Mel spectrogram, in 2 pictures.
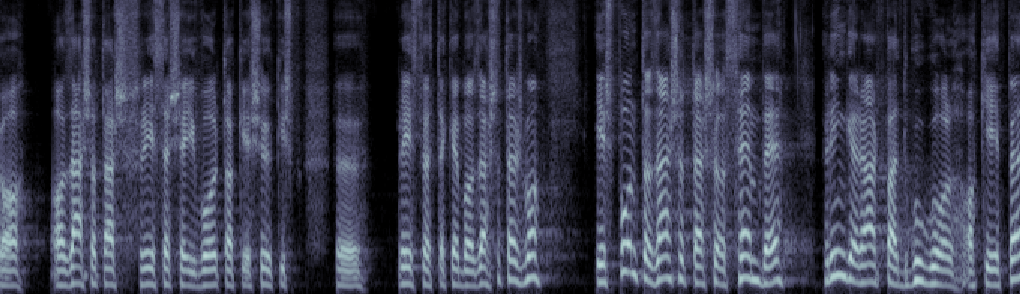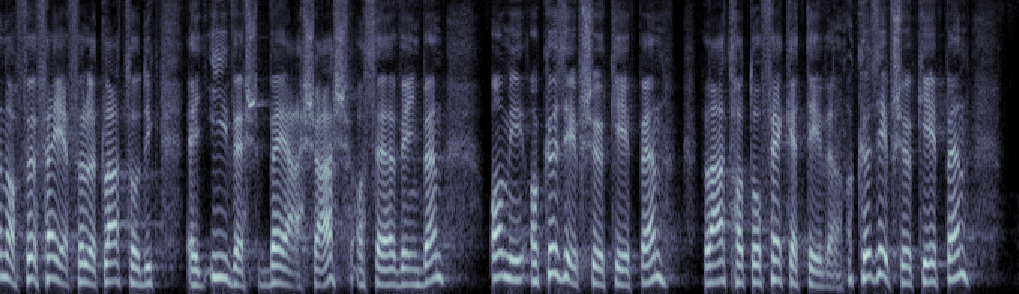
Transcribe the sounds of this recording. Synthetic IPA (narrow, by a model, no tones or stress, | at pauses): ɒ | ɒzaːʃɒt̪aːʃreːsɛʃɛjivo̞lt̪ɒkeːʃøːkiʃ | reːst̪ʋɛt̪ːɛkɛbːɛɒzaːʃɒt̪aːʒbɒ | eːʃpo̞nt̪ɒzaːʃɒt̪aːʃːɒlsɛmbɛ | riŋɡɛɾaːrpaːd̪ɡuɡolɒ̰keːpɛnɒffɛjɛføløt̪ːlaːt̪soːd̪ikɛɟːiːvɛʃbɛaːʃaːʃɒsɛlveːɲbɛnɒmiɒkø̞zeːpʃøːkeːpːɛnlaːt̪hɒt̪oːfɛkɛt̪eːvɛ̰lɒkøzeːpʃøːkeːpːɛn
